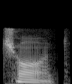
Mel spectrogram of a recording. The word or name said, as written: chaunt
